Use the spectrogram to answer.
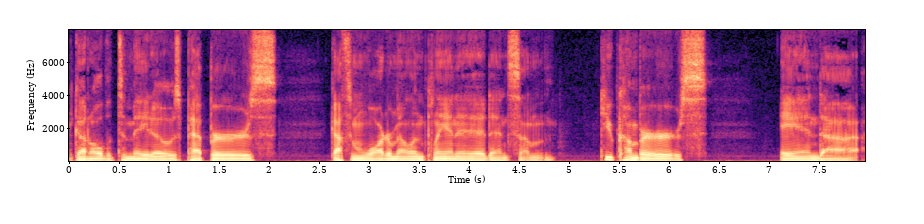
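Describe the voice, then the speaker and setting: Slightly hoarse, raspy-voiced male podcast host. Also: on the low side, little pitch movement, slow pace, a little mellow, no echo, clean studio sound. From Central Ohio. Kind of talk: casual podcast chat.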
